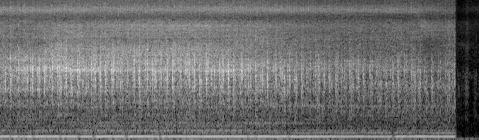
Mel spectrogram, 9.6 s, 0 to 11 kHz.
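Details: ZMZ 405 fuel-injected petrol engine, slightly warmed, idling: steady hard diesel-like clatter, about three to four knocks a second; owner suspects timing chain or a failed hydraulic lifter, cause undetermined.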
